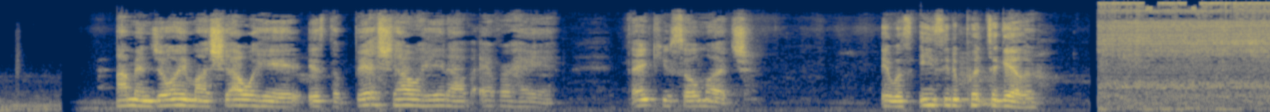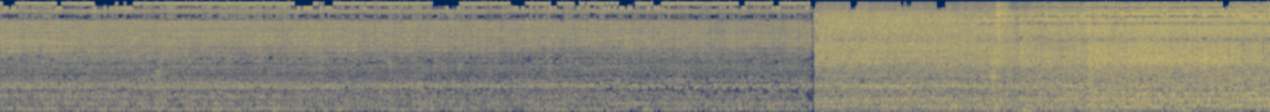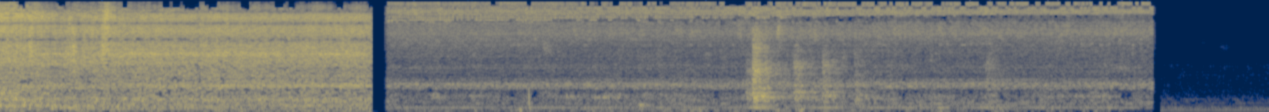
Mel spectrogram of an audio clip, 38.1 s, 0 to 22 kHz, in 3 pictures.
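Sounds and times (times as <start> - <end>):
shower head spraying water: 11.0 - 37.0.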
